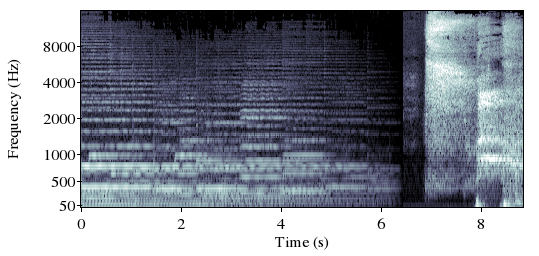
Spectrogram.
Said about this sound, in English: Breathe in, breathe out, breathe in, breathe out. Sorry.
